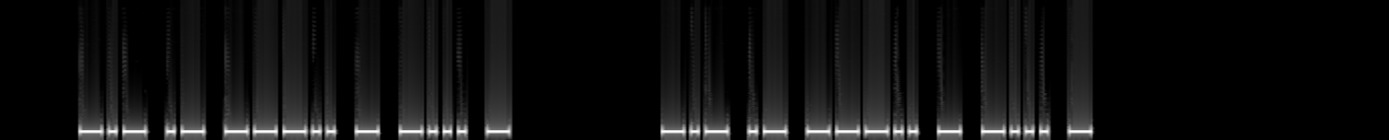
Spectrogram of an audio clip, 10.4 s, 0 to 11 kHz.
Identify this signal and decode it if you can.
Morse code, heard as a keyed tone, about 22 wpm, 700 Hz. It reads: KA8TBT KA8TBT
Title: USA Call Signs - 6 Characters - Repeated 2x - 22wpm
